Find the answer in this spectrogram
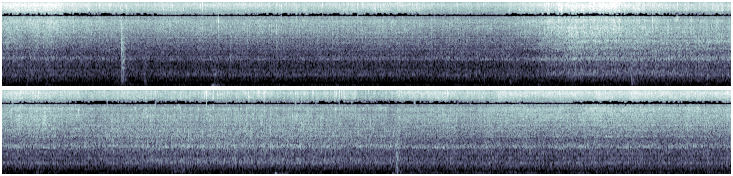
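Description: Tomatoes and spice seeds sizzling in hot oil in a nonstick pot, stirred with a silicone spatula, with a few faint taps. About ten seconds in, water is added and the sizzle flares louder for a couple of seconds before settling back to a steady hiss.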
